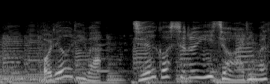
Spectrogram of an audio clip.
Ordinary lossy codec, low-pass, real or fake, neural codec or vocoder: none; none; real; none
